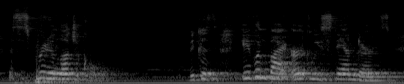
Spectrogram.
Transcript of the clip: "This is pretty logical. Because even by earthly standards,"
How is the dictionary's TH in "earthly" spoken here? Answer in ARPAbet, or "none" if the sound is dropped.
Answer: TH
